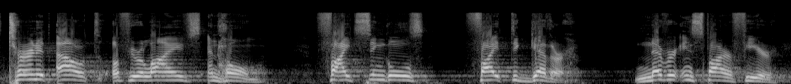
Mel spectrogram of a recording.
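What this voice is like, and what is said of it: Speaks English with an accent. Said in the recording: “Excuse my accent.”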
